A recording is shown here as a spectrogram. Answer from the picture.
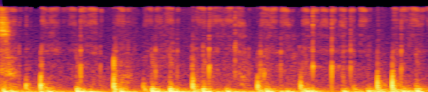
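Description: Marker pen writing on a whiteboard: a quick, irregular run of short strokes as letters are drawn.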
